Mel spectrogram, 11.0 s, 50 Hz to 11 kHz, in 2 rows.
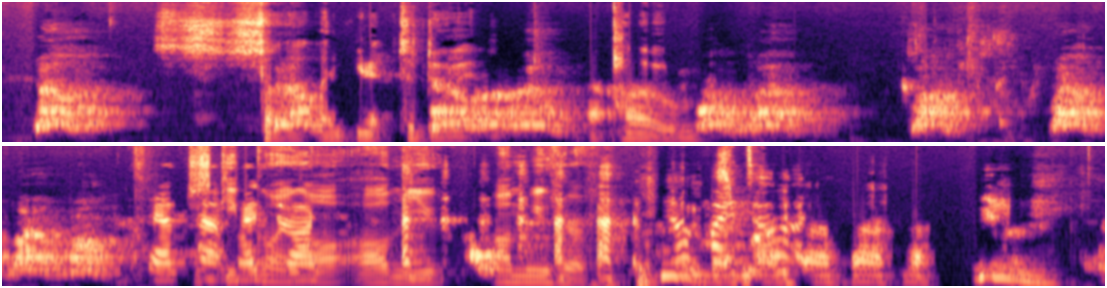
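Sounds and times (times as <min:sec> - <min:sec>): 
dog barking during an online call: 0:00.2 - 0:06.3, 0:07.8 - 0:08.1
speech: 0:00.8 - 0:03.7, 0:06.2 - 0:11.0
laughter: 0:06.4 - 0:10.2.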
